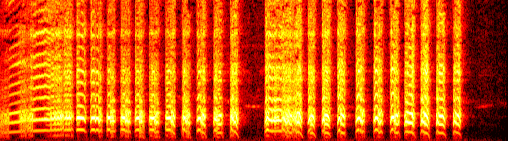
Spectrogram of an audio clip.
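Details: A hen begins with a long, wavering nasal note, then gives rapid harsh clucks about three per second. They break off briefly midway, resume at the same pace, then stop.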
